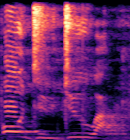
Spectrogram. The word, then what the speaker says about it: Oduduwa: So it's a 4 syllable. 4 syllable in Yoruba.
